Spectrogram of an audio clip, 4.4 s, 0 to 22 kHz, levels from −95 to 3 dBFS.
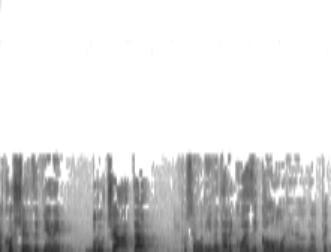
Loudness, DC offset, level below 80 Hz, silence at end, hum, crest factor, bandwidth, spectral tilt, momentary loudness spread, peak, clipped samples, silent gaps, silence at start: -22 LUFS; under 0.1%; -50 dBFS; 0 s; none; 20 dB; 8.8 kHz; -4 dB/octave; 12 LU; -2 dBFS; under 0.1%; none; 0 s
